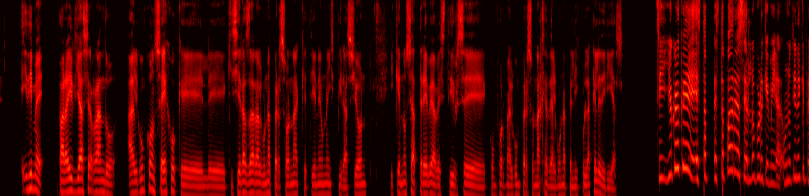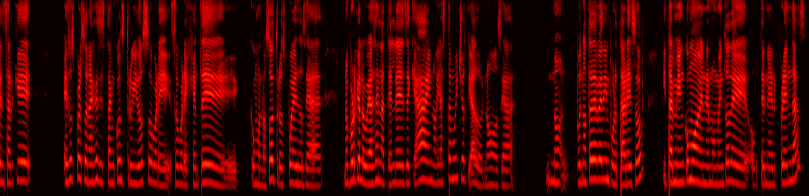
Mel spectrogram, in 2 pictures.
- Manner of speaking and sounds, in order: none
- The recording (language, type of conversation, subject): Spanish, podcast, ¿Qué película o serie te inspira a la hora de vestirte?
